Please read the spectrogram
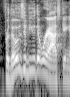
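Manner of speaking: joking line. Pretend. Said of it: "I tried to make the stupid joke".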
